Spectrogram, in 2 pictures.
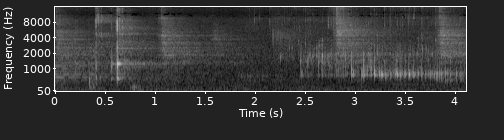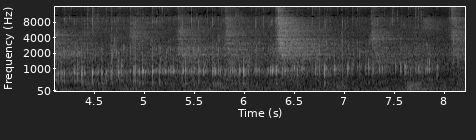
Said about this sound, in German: Und dieses leere Glas, das ist mit Wasser gefüllt, wie du siehst. Und zum Glück hält mein Glas sogar heißes Wasser aus.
